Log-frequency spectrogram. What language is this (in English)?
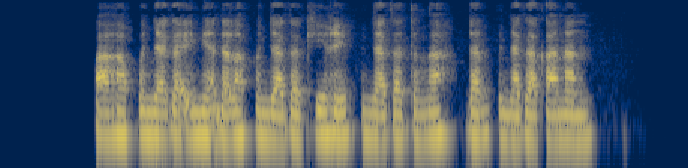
Indonesian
